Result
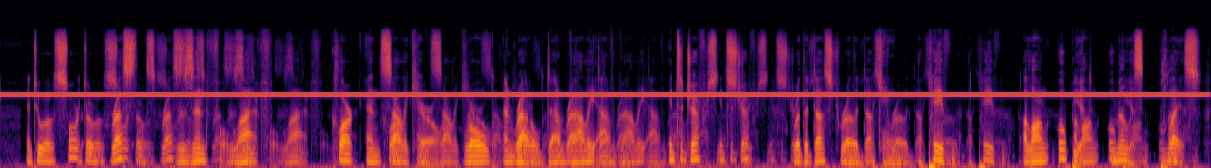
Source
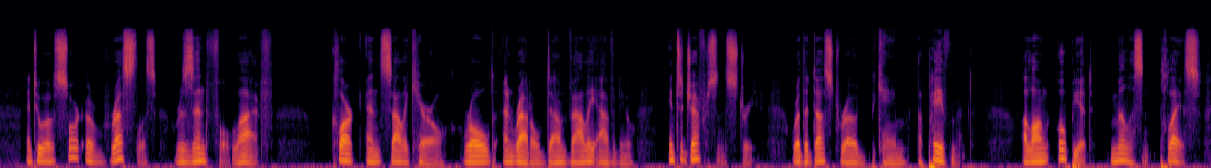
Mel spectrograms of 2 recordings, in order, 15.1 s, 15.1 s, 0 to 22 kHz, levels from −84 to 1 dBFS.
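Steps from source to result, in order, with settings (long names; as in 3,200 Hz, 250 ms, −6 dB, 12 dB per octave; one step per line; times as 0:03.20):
repeating echo 626 ms, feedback 21%, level −7.5 dB
steady tone 2,500 Hz −36 dBFS
level +4 dB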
